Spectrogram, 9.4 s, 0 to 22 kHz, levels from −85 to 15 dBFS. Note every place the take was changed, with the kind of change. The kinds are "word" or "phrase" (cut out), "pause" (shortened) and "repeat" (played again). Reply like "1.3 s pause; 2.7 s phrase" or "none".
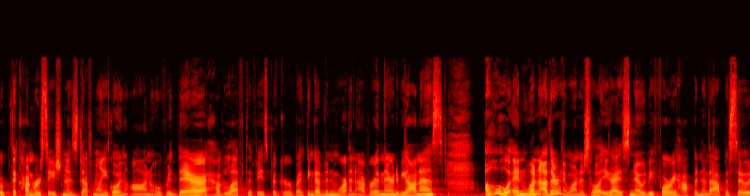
1.3 s word; 2.8 s word; 4.3 s word; 7.0 s word; 8.1 s word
